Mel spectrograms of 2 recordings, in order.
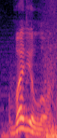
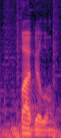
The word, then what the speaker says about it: Вавилон: Оскільки запозичення відбувалось з візантійської мови, то згідно з чинними фонетичними нормами літера бета вимовляється як в, а не б, а значить Вавілон, а не Бабілон.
